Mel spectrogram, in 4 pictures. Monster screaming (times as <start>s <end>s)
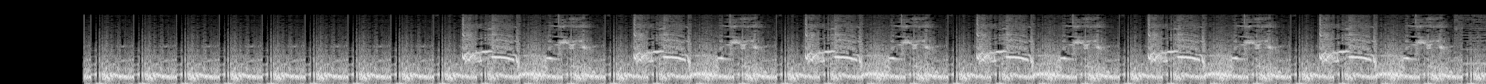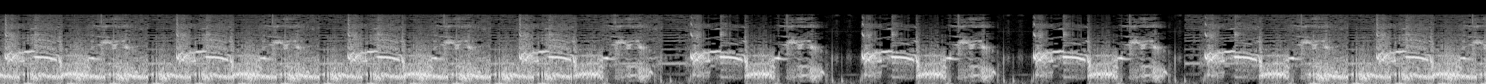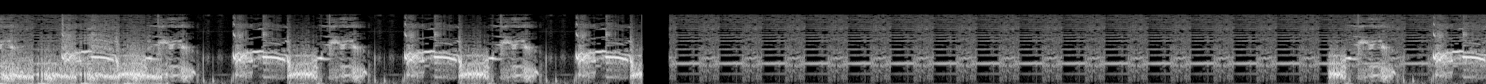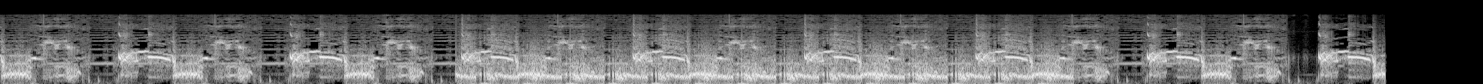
4.6s 22.9s, 26.9s 31.4s, 43.1s 58.4s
